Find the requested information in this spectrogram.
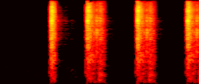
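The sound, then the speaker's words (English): A phone number is dialed on a keypad with four crisp, clicky button presses spaced evenly apart, each short and sharp, heard alone against near silence. “He dials that number. He starts dialing. He's slow.”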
